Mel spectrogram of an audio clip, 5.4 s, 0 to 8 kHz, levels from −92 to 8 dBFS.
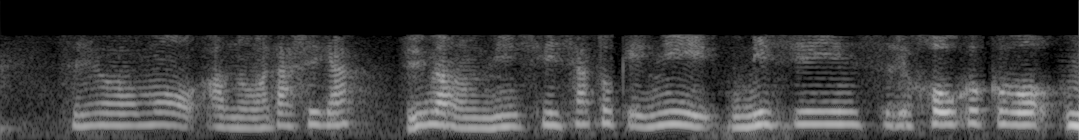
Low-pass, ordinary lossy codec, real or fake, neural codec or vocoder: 7.2 kHz; AAC, 16 kbps; fake; codec, 16 kHz in and 24 kHz out, 0.4 kbps, LongCat-Audio-Codec, fine tuned four codebook decoder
